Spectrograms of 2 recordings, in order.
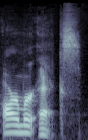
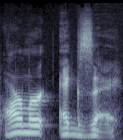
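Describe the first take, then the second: First: The second word sounds like the letter X. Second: The second word is not said as the letter X. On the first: The speaker calls it wrong. "it's not Armor X" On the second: The speaker calls it right. "in fact, it is Armor Exe"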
